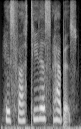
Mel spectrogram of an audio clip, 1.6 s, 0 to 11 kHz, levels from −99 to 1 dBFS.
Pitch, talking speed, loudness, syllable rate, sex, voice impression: 245 Hz, 110 wpm, -16 LUFS, 4.1 syllables/s, female, feminine, adult-like, relaxed, slightly weak, soft, slightly muffled, raspy, slightly intellectual, calm, slightly reassuring, slightly modest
